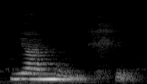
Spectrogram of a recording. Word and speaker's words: Yamihle: But once it's now a person's name, we pronounce it as Yamihle.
